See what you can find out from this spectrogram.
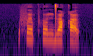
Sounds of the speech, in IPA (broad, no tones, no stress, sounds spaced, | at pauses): f ə pʰ o n d ʊ q ʊ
